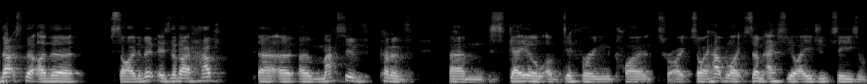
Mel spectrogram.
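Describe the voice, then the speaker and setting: A man speaks in a dark, mellow tone with a flat, monotone delivery. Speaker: SEO consultant. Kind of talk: interview. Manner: fast.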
